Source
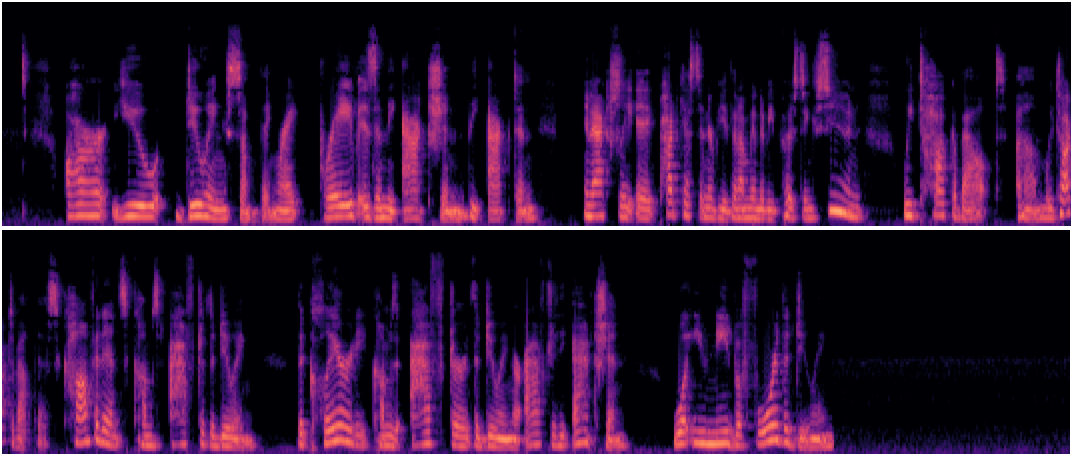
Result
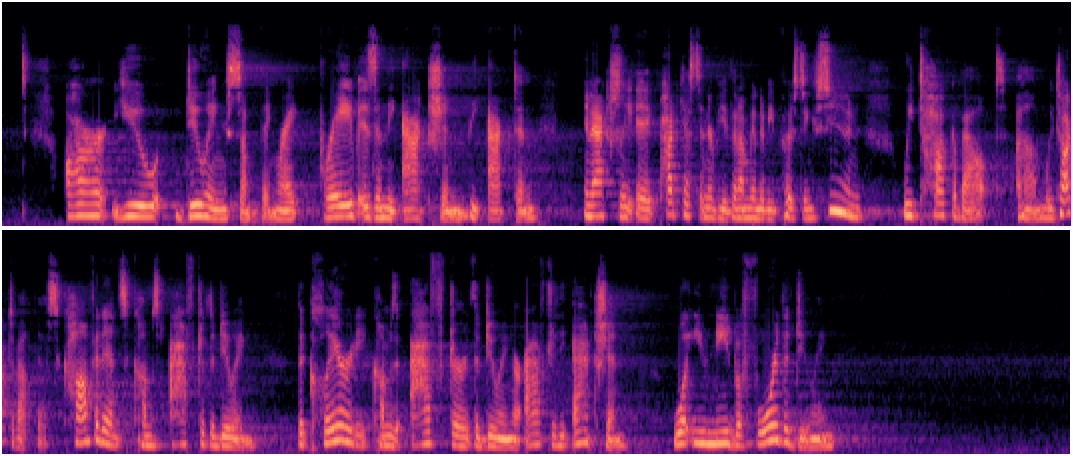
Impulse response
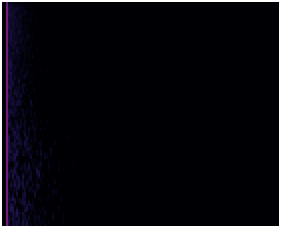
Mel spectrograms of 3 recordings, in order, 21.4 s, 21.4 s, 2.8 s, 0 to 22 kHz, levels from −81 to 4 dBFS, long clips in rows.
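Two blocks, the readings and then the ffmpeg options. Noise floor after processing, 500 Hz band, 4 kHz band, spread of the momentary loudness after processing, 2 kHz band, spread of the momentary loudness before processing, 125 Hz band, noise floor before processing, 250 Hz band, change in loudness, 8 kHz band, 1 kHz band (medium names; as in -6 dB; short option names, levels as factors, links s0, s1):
-57 dBFS, +6.0 dB, +6.5 dB, 9 LU, +6.5 dB, 9 LU, +5.5 dB, -65 dBFS, +6.0 dB, +6.0 dB, +6.5 dB, +6.5 dB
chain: -filter_complex "[0:a]asplit=2[s0][s1];[1:a]atrim=start_sample=2205,lowshelf=f=130:g=-11.5[s2];[s1][s2]afir=irnorm=-1:irlink=0,volume=0.398[s3];[s0][s3]amix=inputs=2:normalize=0,volume=1.68"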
